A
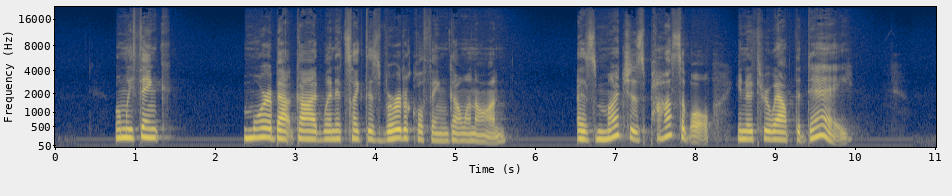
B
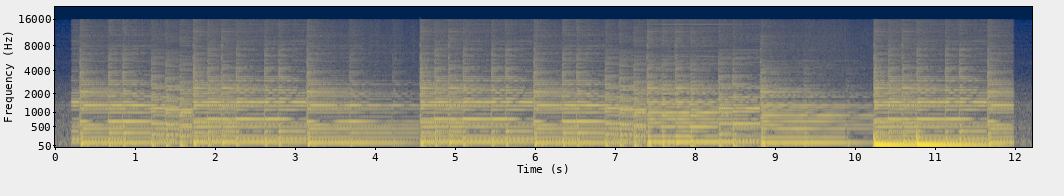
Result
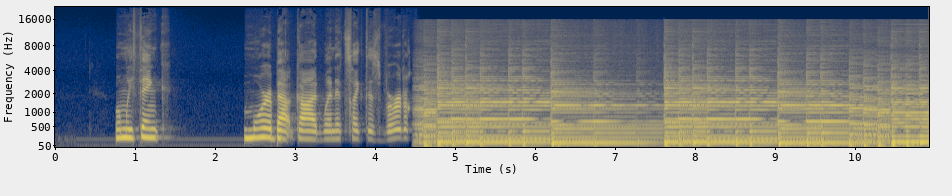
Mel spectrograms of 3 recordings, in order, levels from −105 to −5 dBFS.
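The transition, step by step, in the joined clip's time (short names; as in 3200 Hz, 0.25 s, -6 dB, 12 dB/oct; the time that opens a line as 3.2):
A
2.82–4.59 HPF 290 Hz -> 770 Hz
4.53 switch to B from 1.48 s, crossfade 0.12 s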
